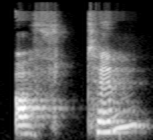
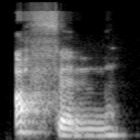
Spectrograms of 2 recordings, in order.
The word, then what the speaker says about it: often: Jess says often, and I would say often. Okay, with the T, but the T would be silent.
